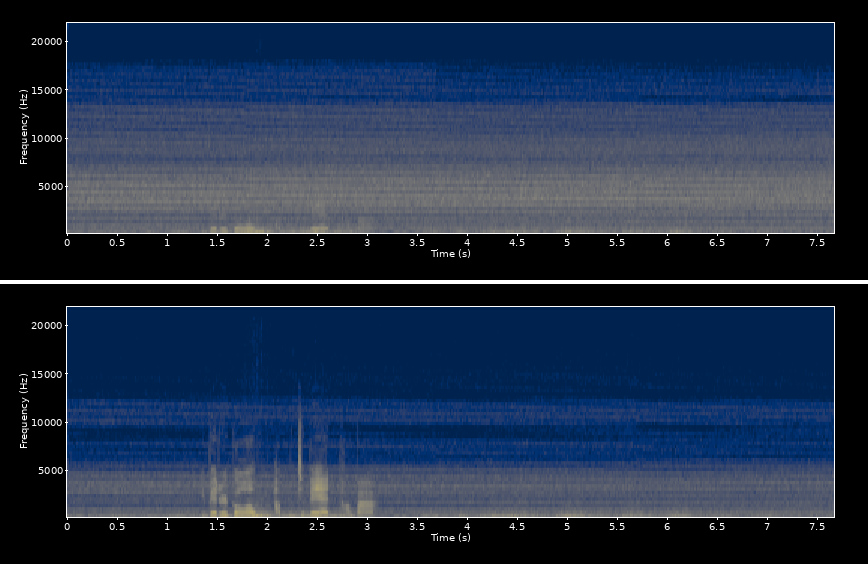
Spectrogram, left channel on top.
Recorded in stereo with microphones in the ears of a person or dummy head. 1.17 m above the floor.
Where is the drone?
65° left (ahead or behind); by 7.7 s 75° left (ahead or behind).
